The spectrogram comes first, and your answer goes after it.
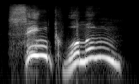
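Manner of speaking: high, forceful appeal; exasperated cry. A narrator's reading. Husband urges wife to think, crying out. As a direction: cry out to make her see sense.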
